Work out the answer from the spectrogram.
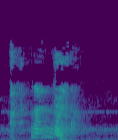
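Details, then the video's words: Alisa, a pet fox indoors, scolds a little after running past and noticing the open kitchen door. A brief whining chatter of two quick harmonic notes that rise and then fall, heard over quiet room noise. "Алиса - лиса. Ругается чуток"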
